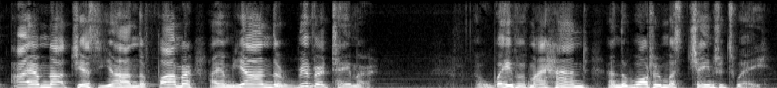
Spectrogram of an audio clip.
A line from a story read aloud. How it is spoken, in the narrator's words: called out loudly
